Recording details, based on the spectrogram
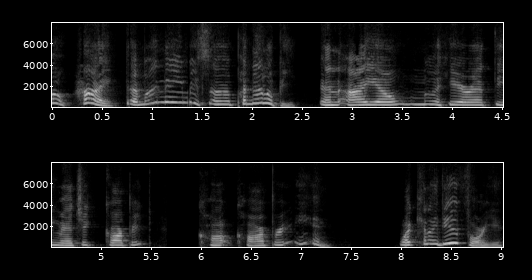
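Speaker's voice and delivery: put-on cheerful, bubbly, high, sing-song girl voice. Voicing an innkeeper greeting the party at shift change: bubbly halfling girl voice. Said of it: "bubbly halfling girl just comes in".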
